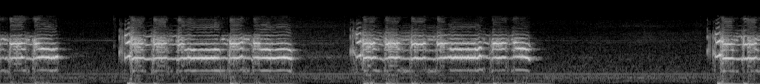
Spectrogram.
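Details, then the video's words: A pet parrot sings, giving three long, harmonic, chattering phrases of about one and a half seconds each, bright and nasal, separated by short pauses, with a brief start of a fourth. "Попугай Кеша и его песня"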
